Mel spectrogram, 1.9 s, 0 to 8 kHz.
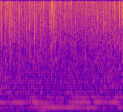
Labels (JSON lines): {"label": "biophony, midshipman", "recorder": "SoundTrap 500"}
